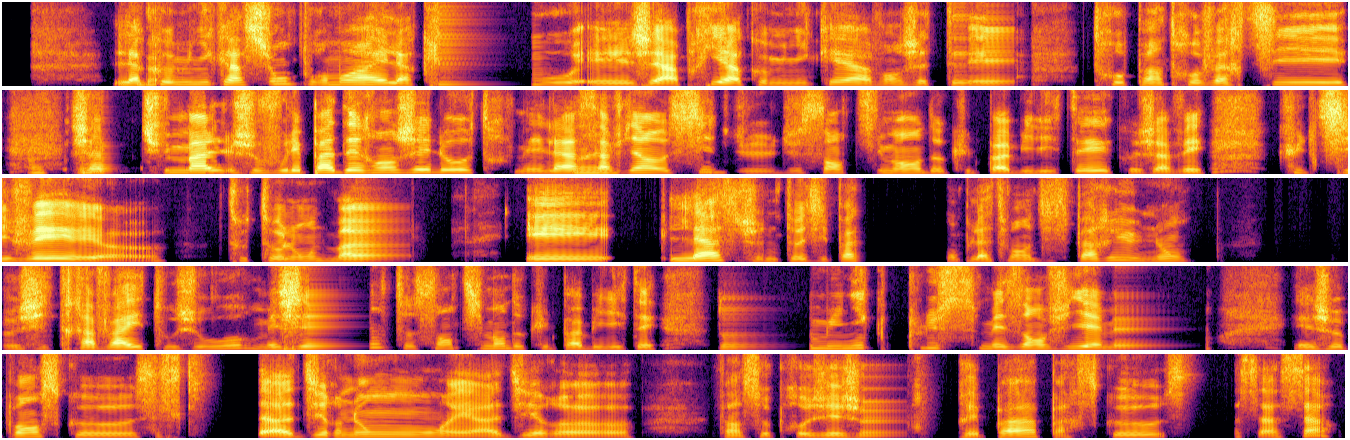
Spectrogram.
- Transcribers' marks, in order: distorted speech; unintelligible speech; unintelligible speech; unintelligible speech; unintelligible speech; unintelligible speech
- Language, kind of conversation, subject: French, podcast, Comment gères-tu l’équilibre entre ta vie professionnelle et ta vie personnelle ?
